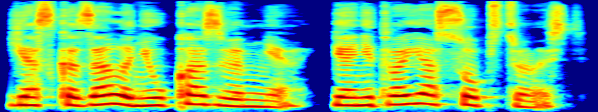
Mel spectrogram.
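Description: A woman's voice: high-pitched, brisk, a little mellow, close to an everyday voice. A woman voicing a stubborn, defiant young woman who snaps back at the men. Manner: snapping, defiant.

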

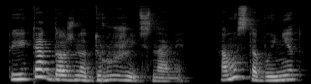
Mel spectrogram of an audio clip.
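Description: A woman reading an audiobook, voicing a cold, haughty little girl who answers in slow, clipped words. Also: medium pitch, animated, a little mellow, natural voice.

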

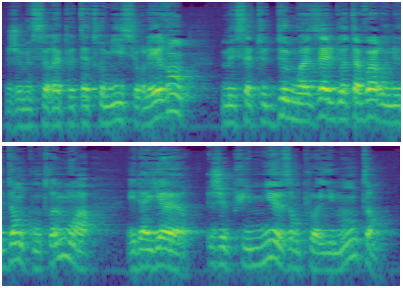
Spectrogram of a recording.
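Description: A man's voice: medium pitch, a little slow, hardly any pauses, warm tone, lightly acted. A man playing a brash, chatty flirt. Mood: glib. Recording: roomy echo.

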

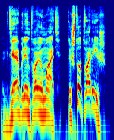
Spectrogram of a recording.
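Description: A man voicing a hot-tempered young clan head, a bullying brother who snarls and shouts threats. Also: low-pitched, normal speed, dry recording, clean studio sound, natural voice. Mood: angry. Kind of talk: audiobook character voice.

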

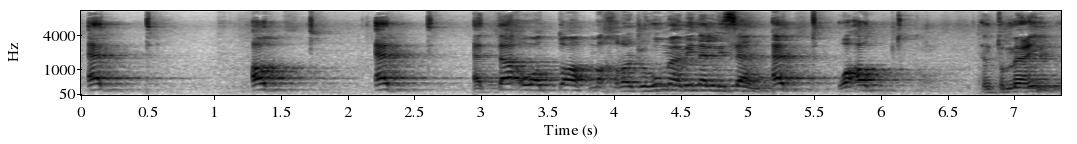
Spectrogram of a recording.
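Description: A man teaching a grammar class, sounding out letters slowly and often checking that his students are following. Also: high-pitched. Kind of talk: classroom lecture on Arabic grammar. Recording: echoey classroom.

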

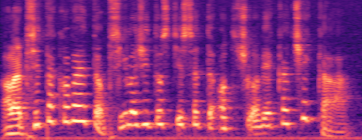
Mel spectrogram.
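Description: A man's voice: very high voice, huge pitch swings, gravelly, voice pushed up, heavily acted. A man reading an audiobook and voicing an elegant, aristocratic female vampire who talks coolly and with poise. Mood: cool, poised. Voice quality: cool, poised, drawling. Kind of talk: audiobook character voice.

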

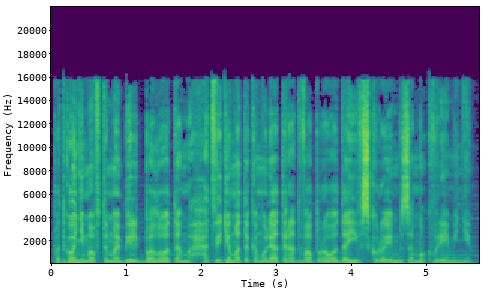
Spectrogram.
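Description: A man's voice: medium pitch, animated, brisk, a little mellow, faint music behind, voice pushed up, close to an everyday voice. A man voicing a practical, self-assured young woman who turns snappish when irritated. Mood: easygoing. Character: young woman time traveller, sharp and practical.

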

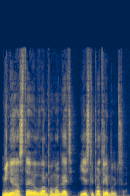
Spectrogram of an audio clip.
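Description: A man voicing a loyal male bodyguard in his thirties, who speaks in a slow and deferential way in an audiobook. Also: medium pitch, expressive, darkish tone, lightly acted. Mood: reporting.

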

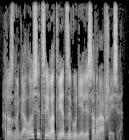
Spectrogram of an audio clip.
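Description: A man's voice: low voice, big pitch swings, fast talker, no echo, clean studio sound. A man narrating an audiobook, switching into folksy voices for the characters' dialogue. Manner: voices characters with old-fashioned folksy speech and lisps.

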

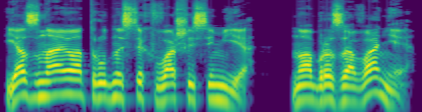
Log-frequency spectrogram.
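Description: A man reading an audiobook, voicing a stern male robot teacher with a metallic, lecturing voice, raised higher and louder than his narration. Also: expressive, measured pace, dry recording, studio quality.

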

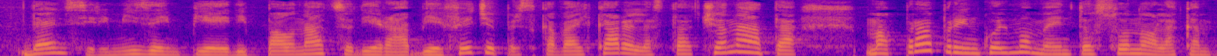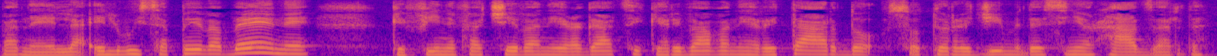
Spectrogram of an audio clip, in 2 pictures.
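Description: A woman reading a novel aloud as an audiobook narrator, in a steady storytelling manner. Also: lowish voice. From Italy. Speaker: audiobook reader. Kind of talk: scripted narration. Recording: dull lo-fi recording.

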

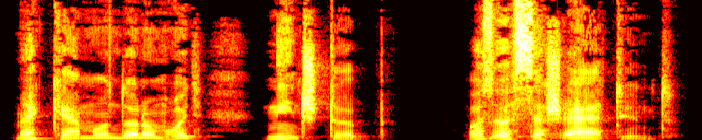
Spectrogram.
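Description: A man voicing a gentle but firm female flight attendant. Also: mid-range voice, very animated, vocal fry, voice pushed up. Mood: apologetic.

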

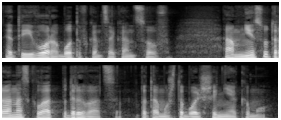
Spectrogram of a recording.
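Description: A man reading a first-person audiobook. His delivery is dry and wry, his voice low. The recording is close and dead, with no room sound. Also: animated, fairly quick, a little mellow, no room sound. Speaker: audiobook narrator.

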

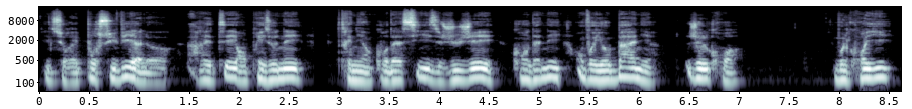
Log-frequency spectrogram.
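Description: A man's voice: mid-range voice, moderate pace, warm tone, slightly rough, close to an everyday voice. A man voicing a proud, cornered young nobleman who argues insistently, in a storybook reading. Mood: heated. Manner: heated, insistent pleading.

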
